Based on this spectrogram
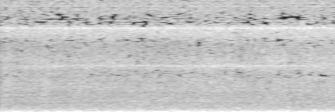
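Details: A low, even rumble of wind or engine noise with steady hiss above it and no animal voice present.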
